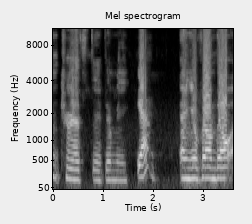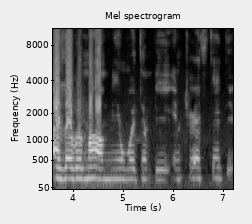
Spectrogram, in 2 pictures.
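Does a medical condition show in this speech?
Yes: cerebral palsy.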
